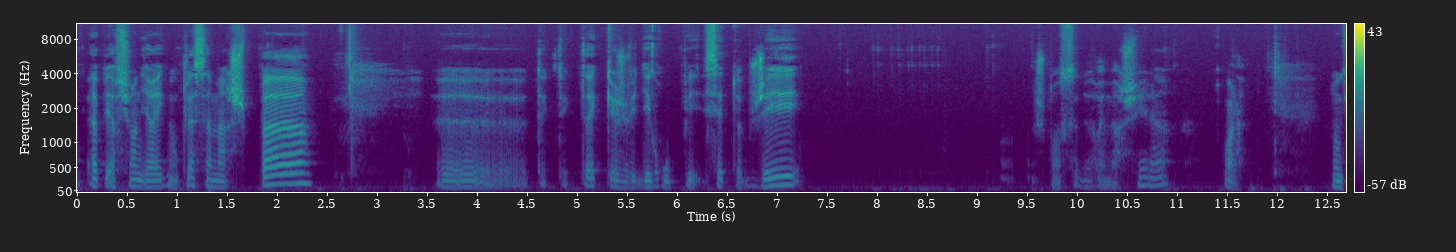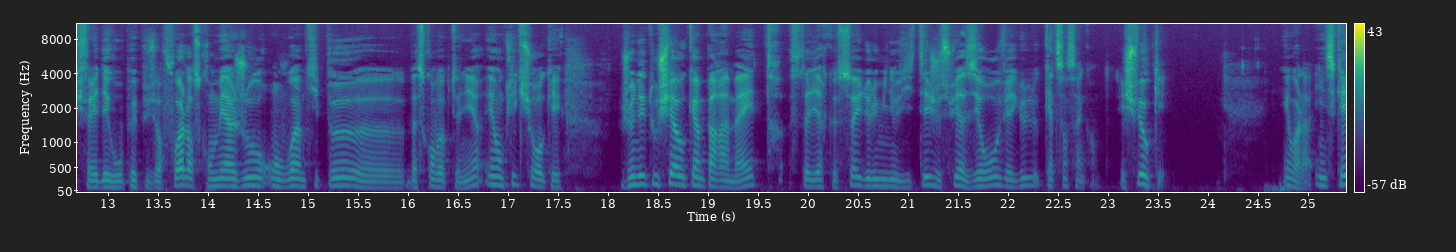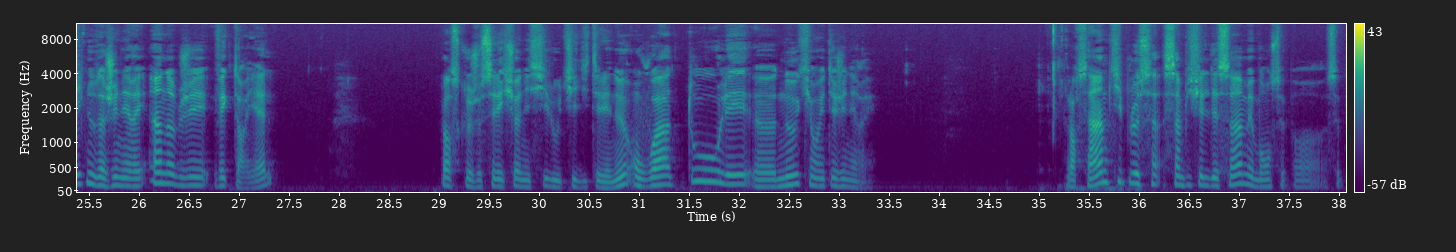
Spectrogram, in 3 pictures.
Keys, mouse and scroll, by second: 0.4 click, 1.0 click, 1.8 click, 2.2 click, 2.6 middle click, 3.1 click, 6.1 click, 7.0 click, 7.9 click, 9.1 click, 9.5 click, 10.9 click, 13.8 click, 20.3 click, 23.3 click, 24.6 KP_Subtract, 26.0 click, 30.3 click, 30.9 middle click, 31.4 click, 32.2 click, 33.2 click, 35.2 KP_Subtract, 36.9 click.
